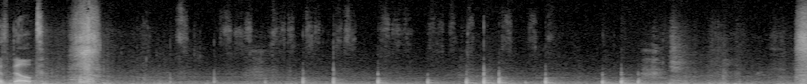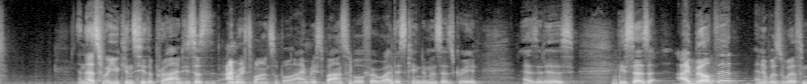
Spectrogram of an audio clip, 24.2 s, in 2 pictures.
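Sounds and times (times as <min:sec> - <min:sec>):
speech: 0:00.0 - 0:01.4, 0:13.3 - 0:24.2
pen writing down notes: 0:02.5 - 0:08.4.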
